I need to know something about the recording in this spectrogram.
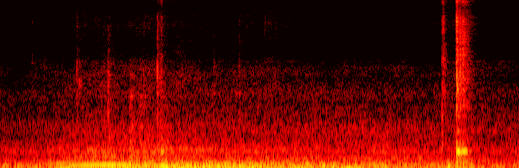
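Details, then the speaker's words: Test drive after the cause of a clicking noise when driving slowly or braking was removed from the cabin: steady low road rumble, no repeating tick or click; cabin now quiet. "아무튼 소리가 나지 않습니다"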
